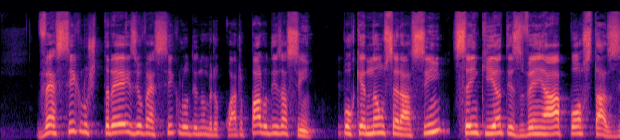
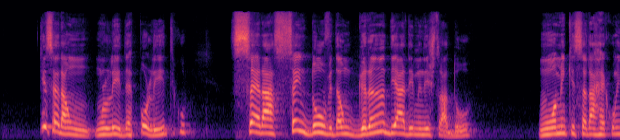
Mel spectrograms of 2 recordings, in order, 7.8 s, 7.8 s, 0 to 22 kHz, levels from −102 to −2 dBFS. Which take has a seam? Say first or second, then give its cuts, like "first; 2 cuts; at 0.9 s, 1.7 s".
first; 2 cuts; at 4.2 s, 5.6 s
